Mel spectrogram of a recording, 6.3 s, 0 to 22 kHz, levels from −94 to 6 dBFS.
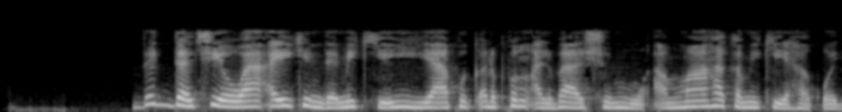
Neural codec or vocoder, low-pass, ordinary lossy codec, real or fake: codec, 16 kHz, 4 kbps, FunCodec, trained on LibriTTS, 50 frames a second; 7.2 kHz; MP3, 32 kbps; fake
